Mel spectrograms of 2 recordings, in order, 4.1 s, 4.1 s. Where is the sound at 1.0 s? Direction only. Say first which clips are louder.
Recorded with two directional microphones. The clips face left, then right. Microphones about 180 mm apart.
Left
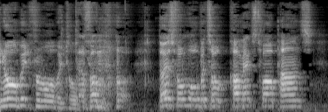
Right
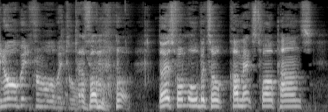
Right 11 dB; 45° right (ahead or behind).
